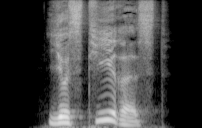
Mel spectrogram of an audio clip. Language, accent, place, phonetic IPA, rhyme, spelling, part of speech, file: German, Germany, Berlin, [jʊsˈtiːʁəst], -iːʁəst, justierest, verb, De-justierest.ogg
- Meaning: second-person singular subjunctive I of justieren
